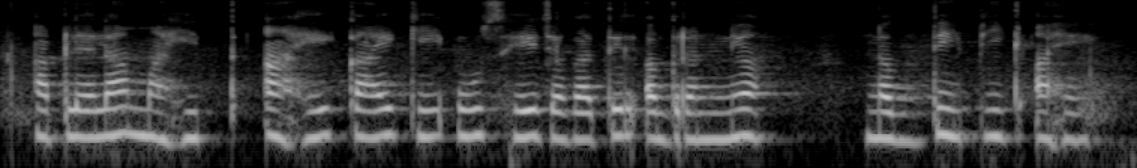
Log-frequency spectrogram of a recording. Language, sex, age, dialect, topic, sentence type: Marathi, female, 18-24, Varhadi, agriculture, statement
